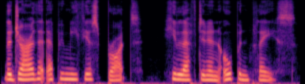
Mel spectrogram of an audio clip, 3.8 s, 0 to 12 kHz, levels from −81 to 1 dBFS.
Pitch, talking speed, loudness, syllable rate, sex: 195 Hz, 175 wpm, -18 LUFS, 4.6 syllables/s, female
